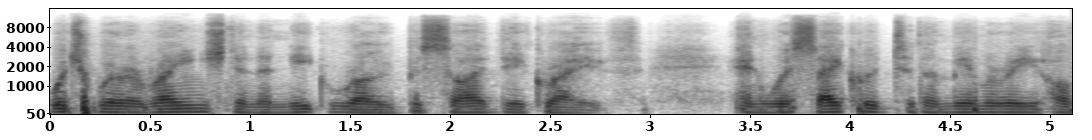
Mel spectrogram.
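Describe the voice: What you hear is plain reading aloud.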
